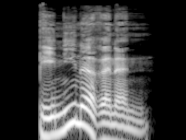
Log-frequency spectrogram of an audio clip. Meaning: plural of Beninerin
- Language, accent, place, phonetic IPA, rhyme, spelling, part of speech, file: German, Germany, Berlin, [beˈniːnəʁɪnən], -iːnəʁɪnən, Beninerinnen, noun, De-Beninerinnen.ogg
